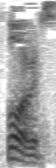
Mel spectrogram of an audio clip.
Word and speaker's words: Forrest: Oh, Edwante Forrest.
